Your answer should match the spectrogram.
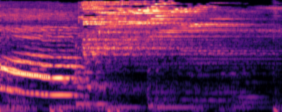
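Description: A high voice from the anime's soundtrack sliding down in pitch in one drawn-out whine, ending under a second in, over soft background music that fades away.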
